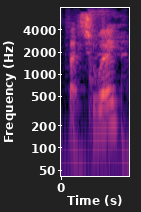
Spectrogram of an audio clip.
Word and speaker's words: Batshuayi: The Belgian striker who Chelsea now signed, Batshuayi, I think that's how you pronounce it.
